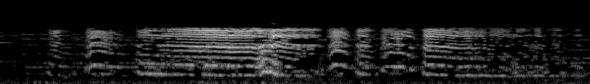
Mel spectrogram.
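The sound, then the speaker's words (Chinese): Alice cries in a children's fairy-tale audio drama, a voice acting out the sobs as a high, wavering wail in several breathy phrases that swell and then break into shorter sobs. “于是，爱丽丝便哭了起来。”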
